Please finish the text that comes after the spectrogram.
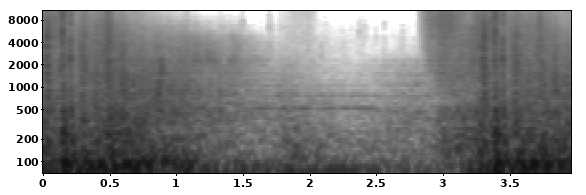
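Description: Confringo fire spell cast in the video game Hogwarts Legacy, giving a loud blasting burst at the start, a fading fiery rumble through the middle and another strong burst near the end.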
